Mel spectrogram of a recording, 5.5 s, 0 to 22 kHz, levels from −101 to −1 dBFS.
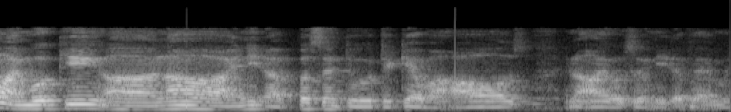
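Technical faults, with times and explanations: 1.41 s and 3.42 s: overlapping chunks. The speech was handled in 2.0 s blocks, and each new block began about 12 ms before the previous one had finished, so that 12 ms slice of audio plays twice at each join. The duplicated fragment breaks the continuity of the waveform and puts a brief discontinuity at the seam, heard as a click or stutter. The two events sit 2.0 s apart, matching the chunk length.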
